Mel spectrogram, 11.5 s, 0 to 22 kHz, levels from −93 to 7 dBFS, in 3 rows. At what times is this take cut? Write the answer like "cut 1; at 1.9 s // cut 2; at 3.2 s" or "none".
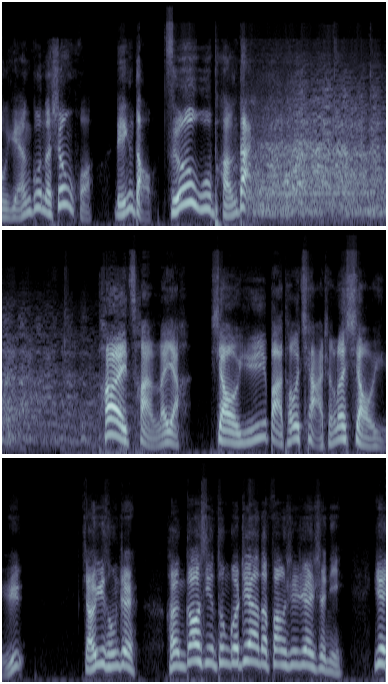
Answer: none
